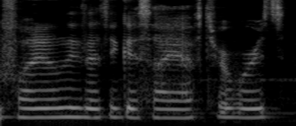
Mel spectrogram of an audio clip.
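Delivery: usual speaking voice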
